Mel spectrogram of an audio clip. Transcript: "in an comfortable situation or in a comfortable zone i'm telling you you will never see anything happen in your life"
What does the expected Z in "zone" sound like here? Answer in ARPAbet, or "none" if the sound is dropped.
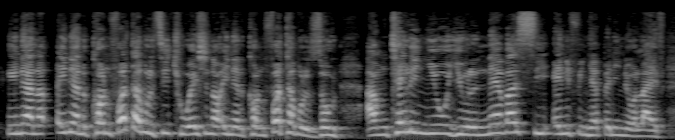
Z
